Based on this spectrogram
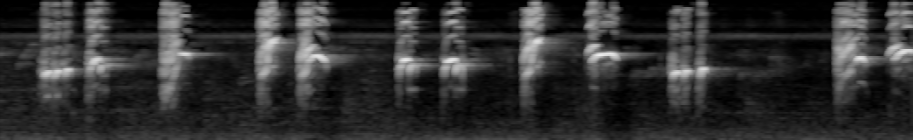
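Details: Lesser green leafbird pouring out fill-in phrases as a lure for a bird unwilling to sing: evenly spaced pairs of sharp downslurred whistles, about two phrases each second.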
